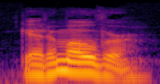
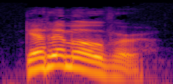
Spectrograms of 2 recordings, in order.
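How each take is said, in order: First: Said in the usual way. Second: Louder, clipped impatient order; impatient repeat. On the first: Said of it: "the captain said finally". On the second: A narrator's reading. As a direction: lose patience as you repeat the command. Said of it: "the captain repeated with impatience".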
